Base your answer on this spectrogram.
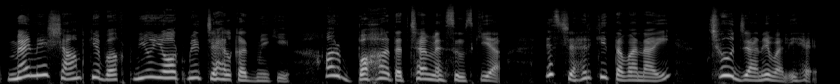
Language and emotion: Urdu, happy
